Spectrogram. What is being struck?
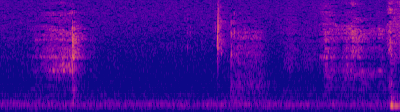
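Wooden abacus with wooden beads.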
